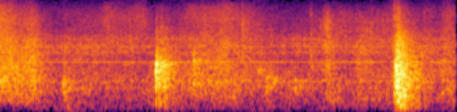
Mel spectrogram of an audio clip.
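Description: Two short plastic clicks from handling the infant car seat on a pram frame, a faint one a little under a second in and a sharper one at the end.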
